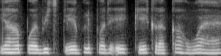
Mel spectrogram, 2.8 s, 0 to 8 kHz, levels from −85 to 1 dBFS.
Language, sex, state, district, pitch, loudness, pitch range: Hindi, female, Delhi, New Delhi, 190 Hz, -16 LUFS, 175-195 Hz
